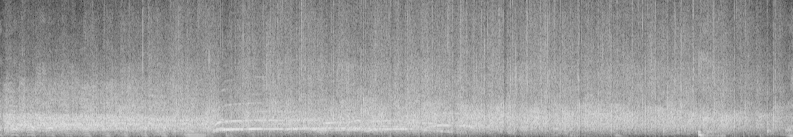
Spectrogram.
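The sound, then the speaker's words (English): A crowd bursts into sustained applause, a dense steady clatter of clapping hands that stays loud for the whole stretch, with a few whoops rising over it. “You applaud now.”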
